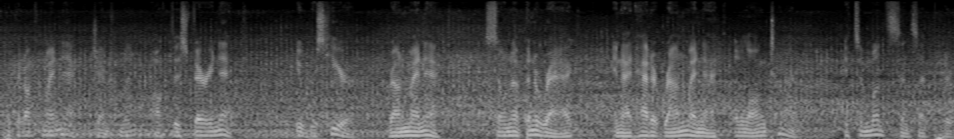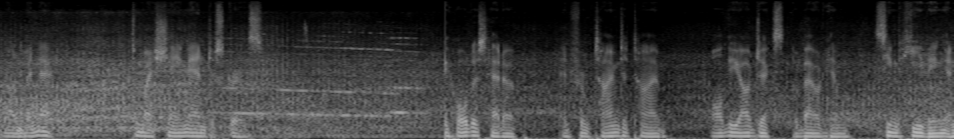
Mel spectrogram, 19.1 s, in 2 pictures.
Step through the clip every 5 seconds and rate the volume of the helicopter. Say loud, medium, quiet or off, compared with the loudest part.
loud, loud, loud, medium.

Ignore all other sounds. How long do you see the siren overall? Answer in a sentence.
The siren can be heard for 2 seconds in total.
